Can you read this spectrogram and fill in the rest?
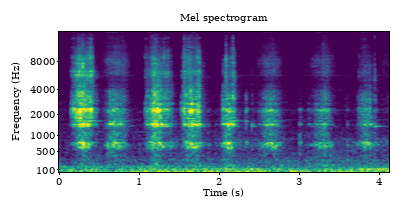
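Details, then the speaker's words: Hoover WindTunnel vacuum motor turned by hand on the bench: rough, gritty rasping swells about once a second; bearings badly worn from running without a bag, motor done. "Man, that's bad. That's a lot of wear. And that's just from running it without a bag on it. Yeah, that motor's done, unfortunately."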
